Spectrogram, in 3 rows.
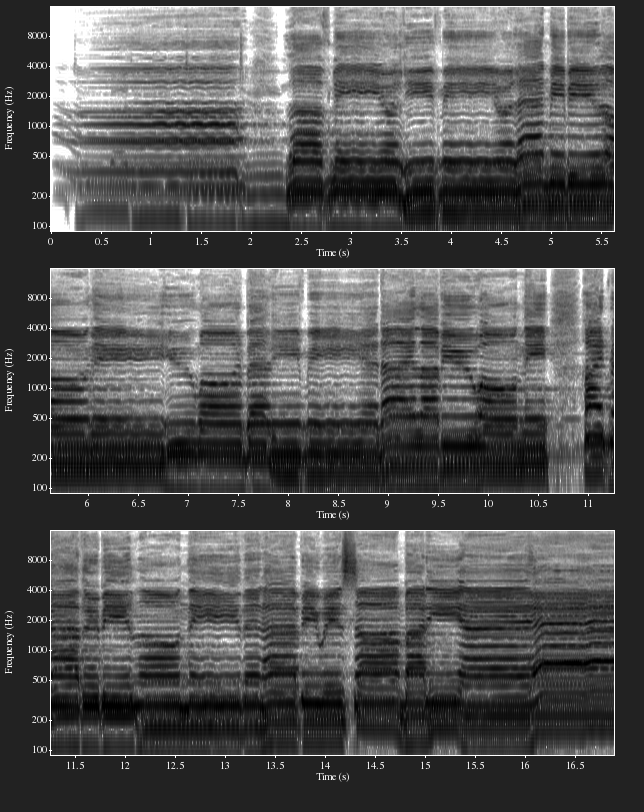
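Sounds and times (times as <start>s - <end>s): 
tenor singing: 0.1s - 16.8s.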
